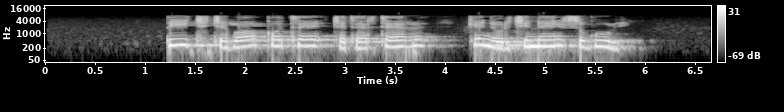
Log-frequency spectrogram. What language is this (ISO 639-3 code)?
kln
